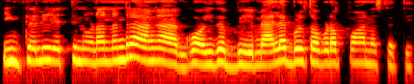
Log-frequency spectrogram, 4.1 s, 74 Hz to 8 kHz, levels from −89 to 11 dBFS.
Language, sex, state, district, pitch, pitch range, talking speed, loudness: Kannada, female, Karnataka, Bellary, 255 Hz, 230-275 Hz, 200 wpm, -15 LUFS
